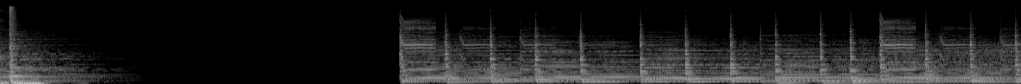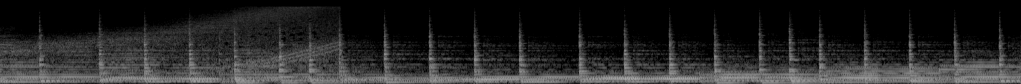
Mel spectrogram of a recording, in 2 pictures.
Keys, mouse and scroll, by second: 0.1 ctrl+click, 0.9 ctrl+scroll, 1.0 scroll down 1, 1.1 scroll up 1, 1.3 ctrl+click, 1.4 scroll down 1, 1.7 middle click, 2.1 scroll, 3.0 m, 3.4 click, 3.6-3.9 scroll down 1, 4.4 middle click, 4.7 scroll up 1, 5.8 click, 6.7 scroll up 1, 7.0 click, 8.1 p, 8.3 click, 8.6-8.9 scroll down 1, 8.9 middle click, 9.2 scroll up 1, 9.3 click, 9.9 scroll down 1, 10.1 middle click, 10.4-10.7 scroll up 1, 10.7 middle click, 11.0 scroll up 1, 11.3 click, 11.7 scroll up 1, 11.9 click, 16.6 middle click, 17.0 scroll down 1, 17.5-20.4 drag.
